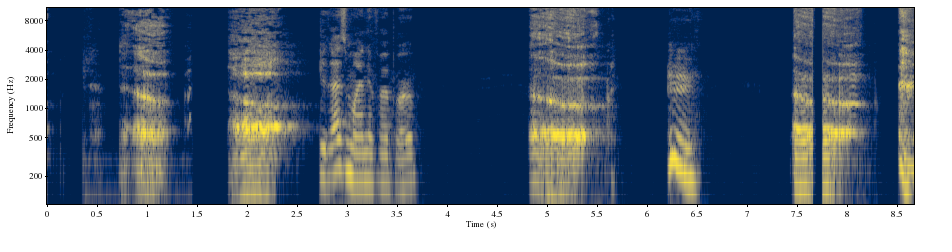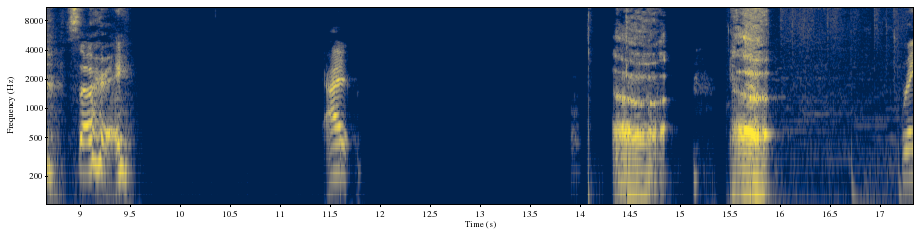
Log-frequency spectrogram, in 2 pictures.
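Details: Several loud, drawn-out voiced belches in a row, separated by pauses, in a quiet room; repeated burping with apologies between.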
